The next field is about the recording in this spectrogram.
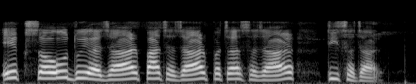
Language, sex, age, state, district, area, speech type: Nepali, female, 18-30, West Bengal, Kalimpong, rural, spontaneous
